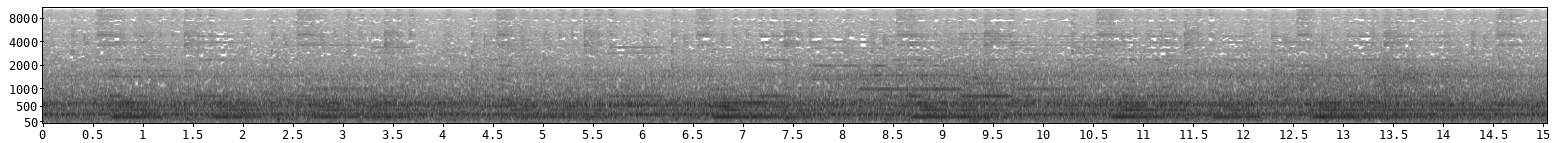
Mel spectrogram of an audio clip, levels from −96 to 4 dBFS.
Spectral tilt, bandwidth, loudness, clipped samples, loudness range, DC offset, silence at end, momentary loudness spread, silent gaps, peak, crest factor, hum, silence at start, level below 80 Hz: -7 dB/octave; 11 kHz; -19 LUFS; under 0.1%; 2 LU; under 0.1%; 0 s; 4 LU; none; -2 dBFS; 16 dB; none; 0 s; -40 dBFS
